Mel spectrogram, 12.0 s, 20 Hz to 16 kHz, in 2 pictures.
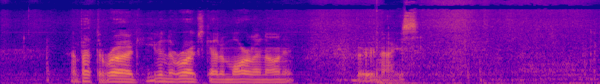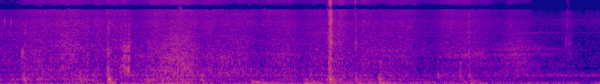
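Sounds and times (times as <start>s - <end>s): rustling and handling noise: 2.7s - 12.0s.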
